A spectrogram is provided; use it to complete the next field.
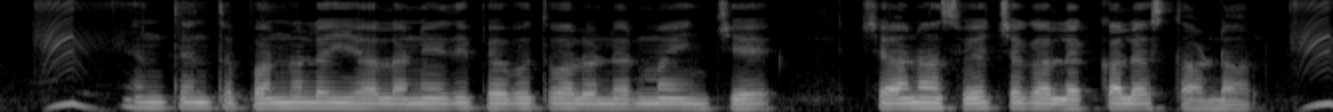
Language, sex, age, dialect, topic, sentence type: Telugu, male, 18-24, Southern, banking, statement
